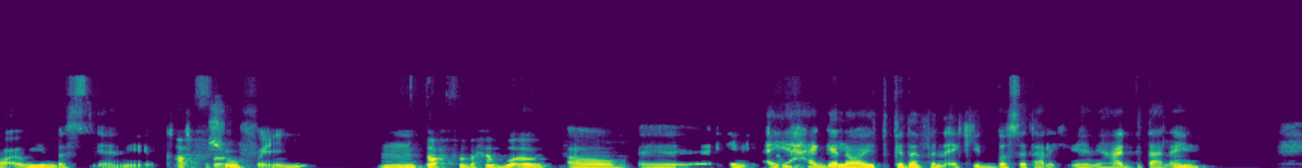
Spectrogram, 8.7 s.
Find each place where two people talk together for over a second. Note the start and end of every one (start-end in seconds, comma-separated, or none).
none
